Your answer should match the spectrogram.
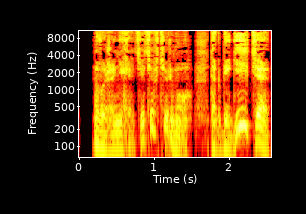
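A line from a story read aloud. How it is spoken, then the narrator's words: Exclamation. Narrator (Russian): воскликнул он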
